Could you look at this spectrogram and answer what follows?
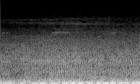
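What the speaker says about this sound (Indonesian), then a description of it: "Mohon maaf berisik ya, ini di pinggiran jalan banget, banyak mobil-mobil gede." Heavy traffic roars past close by at the edge of a busy road crowded with big vehicles, a loud, continuous low rumble with a slow, surging rise and fall.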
